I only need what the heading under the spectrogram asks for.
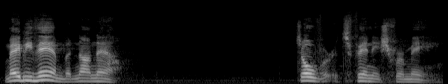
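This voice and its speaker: A man preaching a sermon, swinging from quiet talk to loud, shouted passages. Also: on the high side, a little slow. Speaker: pastor.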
